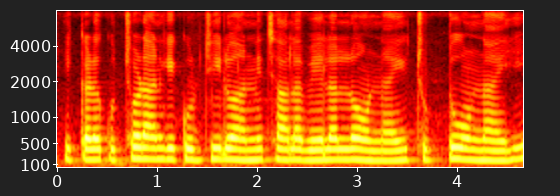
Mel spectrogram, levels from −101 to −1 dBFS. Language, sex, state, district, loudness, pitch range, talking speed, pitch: Telugu, female, Telangana, Hyderabad, -16 LUFS, 190-205 Hz, 115 wpm, 200 Hz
